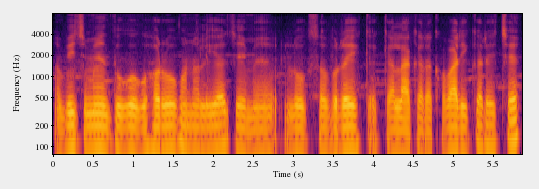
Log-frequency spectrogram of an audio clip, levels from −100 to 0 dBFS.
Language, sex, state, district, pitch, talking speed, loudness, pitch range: Maithili, male, Bihar, Supaul, 95 Hz, 185 wpm, -20 LUFS, 90-100 Hz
